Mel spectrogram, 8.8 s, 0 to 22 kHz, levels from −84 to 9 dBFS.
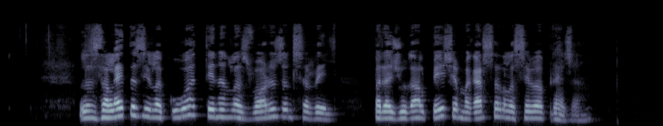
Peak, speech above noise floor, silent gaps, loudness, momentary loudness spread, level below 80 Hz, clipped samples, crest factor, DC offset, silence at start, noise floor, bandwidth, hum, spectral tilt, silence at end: -6 dBFS; 52 dB; none; -28 LUFS; 11 LU; -84 dBFS; under 0.1%; 22 dB; under 0.1%; 1.05 s; -79 dBFS; 11.5 kHz; none; -4.5 dB/octave; 1.05 s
